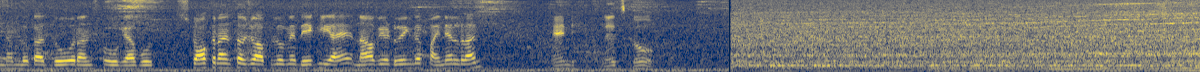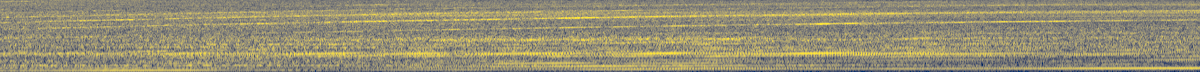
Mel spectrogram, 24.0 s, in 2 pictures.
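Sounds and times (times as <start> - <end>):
car engine revving on dynamometer: 7.3 - 24.0.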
